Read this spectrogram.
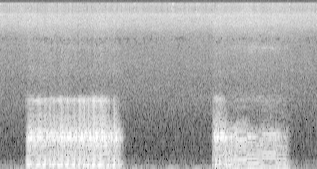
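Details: Dog snoring: two long, deep, rattling snores, each lasting over a second, separated by a quiet pause.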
